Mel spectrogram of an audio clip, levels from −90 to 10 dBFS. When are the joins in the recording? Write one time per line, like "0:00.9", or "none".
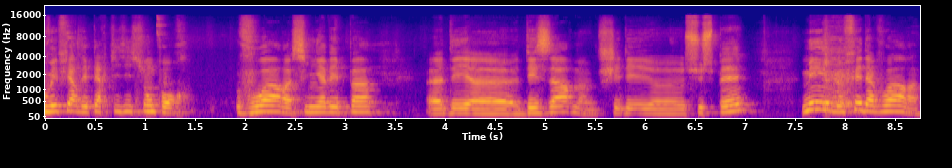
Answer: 0:07.5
